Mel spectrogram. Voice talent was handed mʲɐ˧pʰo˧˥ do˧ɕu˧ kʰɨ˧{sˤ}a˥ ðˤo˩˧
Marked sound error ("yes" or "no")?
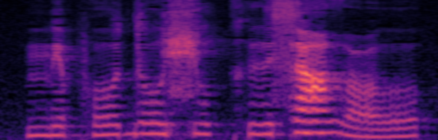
yes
